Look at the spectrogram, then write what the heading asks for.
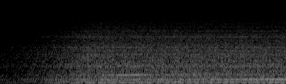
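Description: Car engine as the vehicle sets off for the station: a low, steady motor hum that swells over the first second, then holds at a constant level with a faint tonal whine.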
